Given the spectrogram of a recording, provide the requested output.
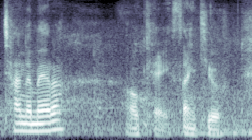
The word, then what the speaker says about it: Tanah Merah: Tanah Merah. Tanah Merah. Do I say that right? Tanah Merah?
